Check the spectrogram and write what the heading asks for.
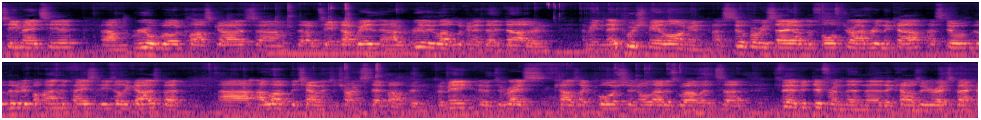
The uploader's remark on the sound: Live from Daytona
